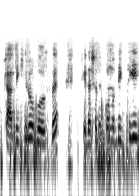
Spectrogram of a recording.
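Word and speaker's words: Synge: তাই না মানে অ্যারিস্টোটল যে ট্রাজিক হিরো বলছে সেটার সাথে কোন দিক থেকেই কি মরিয়াম ম্যাচ করে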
